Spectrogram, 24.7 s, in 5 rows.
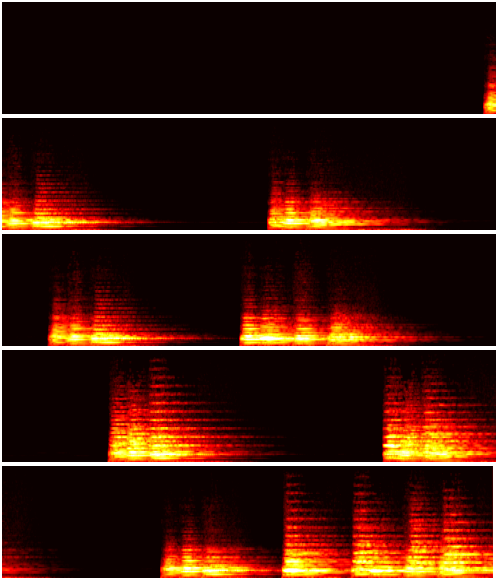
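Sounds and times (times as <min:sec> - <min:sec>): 
brass instruments: 0:04.8 - 0:06.0, 0:07.6 - 0:09.0, 0:10.4 - 0:11.6, 0:12.3 - 0:14.1, 0:15.9 - 0:17.2, 0:18.6 - 0:20.1, 0:21.4 - 0:24.6.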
